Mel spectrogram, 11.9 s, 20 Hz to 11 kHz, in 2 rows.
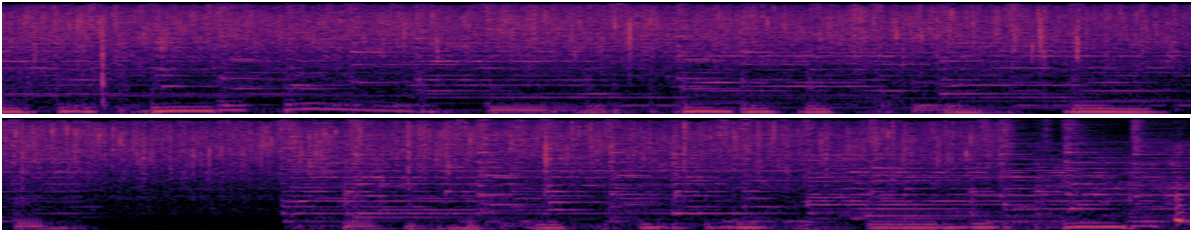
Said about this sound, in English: add in the chopped woody mushrooms and continue to stir for about 1 to 2 more minutes until it is cooked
